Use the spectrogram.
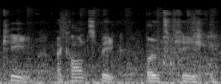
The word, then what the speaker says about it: Quay: Quay, it's pronounced Quay.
